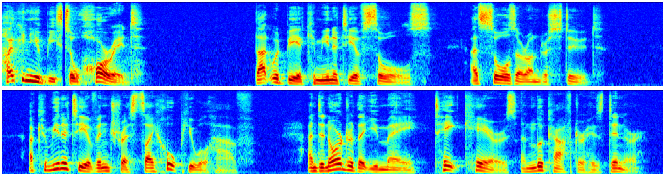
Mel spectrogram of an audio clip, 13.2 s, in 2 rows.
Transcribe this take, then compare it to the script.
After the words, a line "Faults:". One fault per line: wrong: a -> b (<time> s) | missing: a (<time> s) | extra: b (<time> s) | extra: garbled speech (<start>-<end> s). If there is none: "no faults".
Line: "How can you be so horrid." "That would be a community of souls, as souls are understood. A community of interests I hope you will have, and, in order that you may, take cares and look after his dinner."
"How can you be so horrid." "That would be a community of souls, as souls are understood. A community of interests I hope you will have, and, in order that you may, take cares and look after his dinner."
Faults:
no faults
